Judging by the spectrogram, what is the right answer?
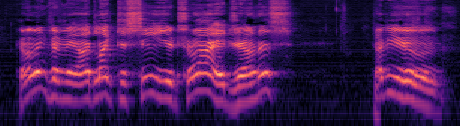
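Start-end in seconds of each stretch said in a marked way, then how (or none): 0.2-2.9 put-on transatlantic villain accent. In a role-played scene, the villain answers a challenger named Jonas, transatlantic accent. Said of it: "I half hear that like New Atlantic accident".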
